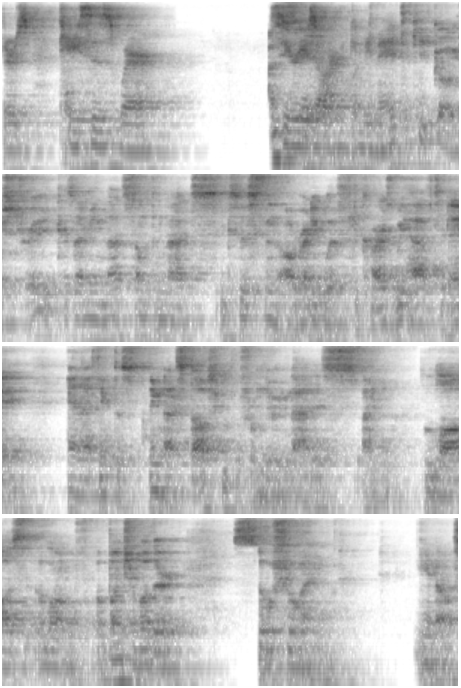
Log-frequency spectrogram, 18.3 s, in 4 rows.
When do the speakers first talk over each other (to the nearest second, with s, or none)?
3 s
